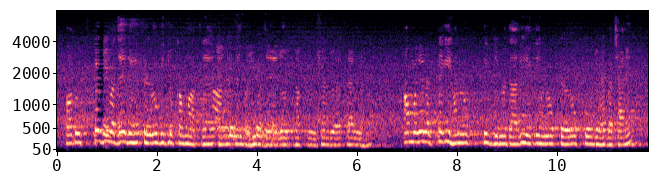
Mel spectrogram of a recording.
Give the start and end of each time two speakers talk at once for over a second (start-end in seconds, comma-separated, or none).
3.1-4.4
